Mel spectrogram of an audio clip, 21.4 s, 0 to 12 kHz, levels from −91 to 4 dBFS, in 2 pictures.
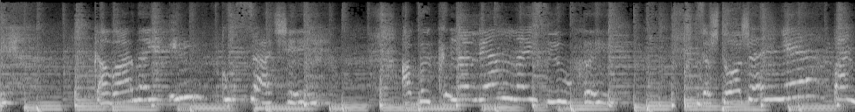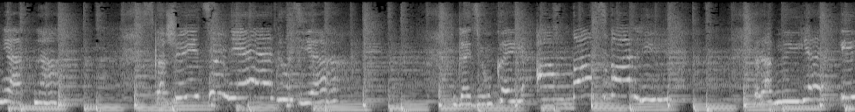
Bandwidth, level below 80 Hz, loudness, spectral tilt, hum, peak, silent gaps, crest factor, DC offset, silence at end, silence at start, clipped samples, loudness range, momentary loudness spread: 11.5 kHz; -34 dBFS; -19 LUFS; -5.5 dB/octave; none; -6 dBFS; none; 12 dB; under 0.1%; 0 s; 0 s; under 0.1%; 2 LU; 7 LU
